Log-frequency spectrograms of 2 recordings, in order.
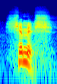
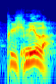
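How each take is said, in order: First: The name begins with a 'sh' sound. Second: The name begins with a 'pr' sound. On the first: The speaker calls it right. "It's really pronounced Shimish" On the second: The speaker calls it wrong. "that's how I pronounce it. That's how Google pronounces it"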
